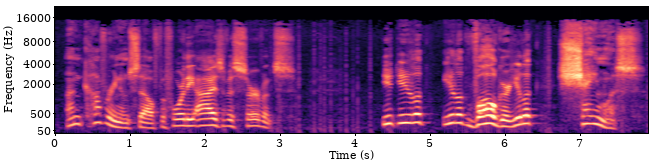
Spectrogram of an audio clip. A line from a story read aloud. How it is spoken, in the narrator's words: very sarcastically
